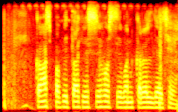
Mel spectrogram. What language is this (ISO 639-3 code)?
mai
